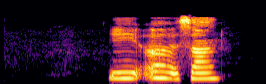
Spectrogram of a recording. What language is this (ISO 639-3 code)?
zho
